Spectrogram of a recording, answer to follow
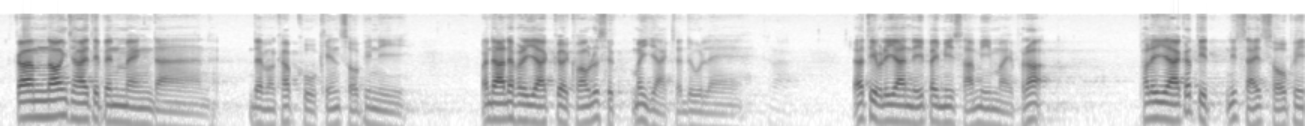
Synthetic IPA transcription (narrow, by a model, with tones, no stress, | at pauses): kla˧mnɔː˦˥ŋt͡ɕʰaː˧jt̪ʰiː˥˩pe˧nmɛː˧ŋdaː˧n | daː˥˩jba˧ŋkʰa˦˥p̚kʰuː˨˩kʰe˨˩˦nsoː˩˦pʰiː˧niː˧ | ba˧ndaː˧ndaː˧˩pʰa˧la˧jaː˧kɤː˨˩t̪̚kʰwaː˧mɾuː˦˥sɯ˨˩k̚ma˥˩jːa̰ː˨˩k̚t͡ɕa˨˩duː˧lɛː˧ | lɛ̰˦˥wt̪ʰiː˧˩pʰa˧jaː˧niː˩˦pa˧jmiː˧saː˩˦miː˧ma˨˩jpʰɾɔ˦˥ | pʰa˧ɾa˧jaː˧kɔː˥˩t̪i˨˩t̪̚ni˦˥t̪̚sa˩˦jsoː˩˦pʰeː˧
